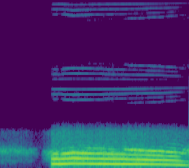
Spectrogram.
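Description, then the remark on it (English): A single exaggerated breath: a faint short intake, then a long, loud voiced exhale with a whiny, moaning tone that drifts slightly lower over about a second and a half. “These are all one singular breaths as well.”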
